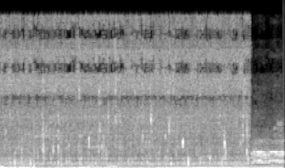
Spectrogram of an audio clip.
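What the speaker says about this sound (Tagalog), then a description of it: "Pagkatapos kong magpainit ng mantika, ayan at sinunod ko naman itong ham." Ham frying in hot cooking oil for lunch gives a steady, close bubbling sizzle that runs unbroken and fairly loud, then turns thinner and quieter near the end.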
